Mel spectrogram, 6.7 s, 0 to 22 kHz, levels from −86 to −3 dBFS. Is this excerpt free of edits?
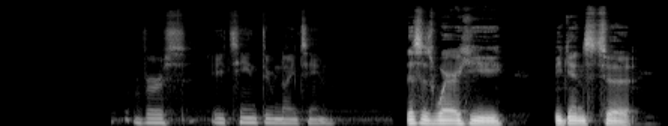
no; 1 cut; at 3.9 s

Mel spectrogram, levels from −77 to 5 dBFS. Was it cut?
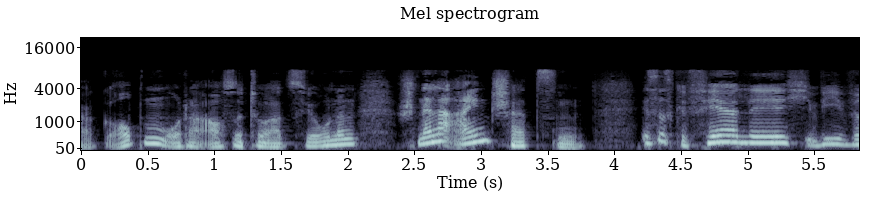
no; 0 cuts

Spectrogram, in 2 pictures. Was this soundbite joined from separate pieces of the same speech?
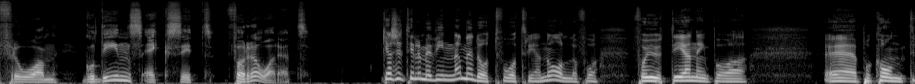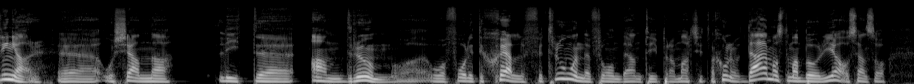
yes; 1 cut; at 3.8 s

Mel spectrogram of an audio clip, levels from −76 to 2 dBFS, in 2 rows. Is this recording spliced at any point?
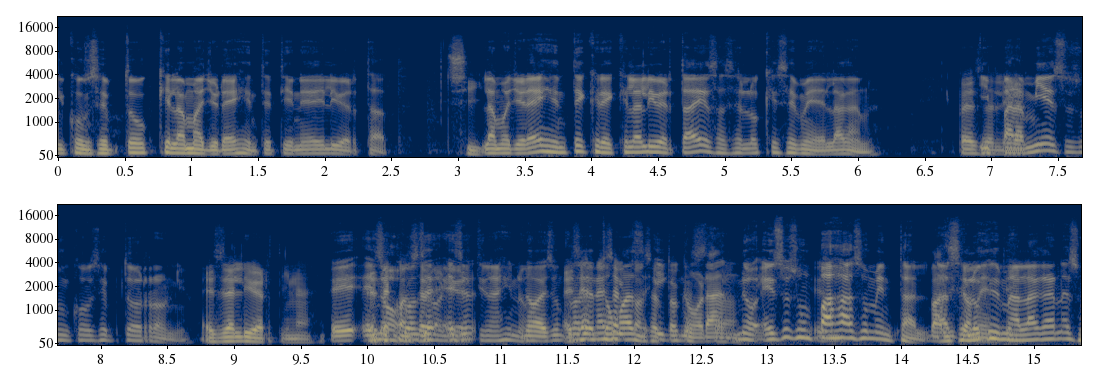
no; 0 cuts

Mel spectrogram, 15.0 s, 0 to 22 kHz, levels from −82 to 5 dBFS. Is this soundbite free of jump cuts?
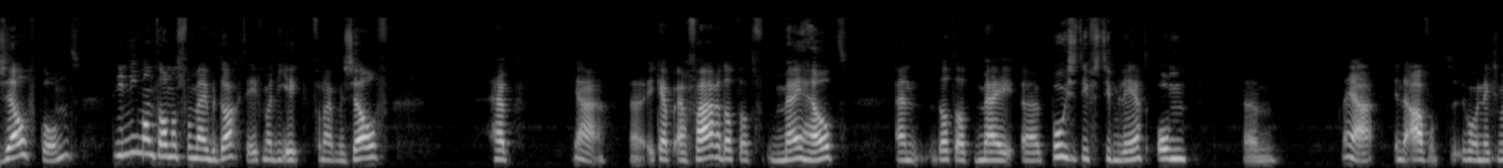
yes; 0 cuts

